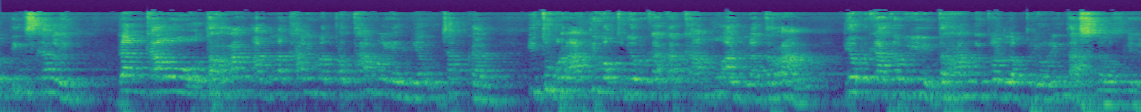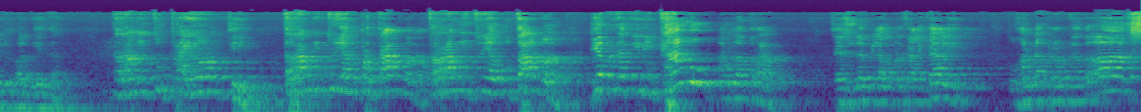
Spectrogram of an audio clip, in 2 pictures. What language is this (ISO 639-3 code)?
ind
